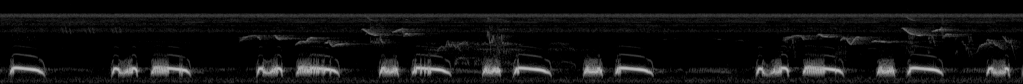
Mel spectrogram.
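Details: Spotted dove calling, used as a lure. Long series of soft, low coo phrases, often doubled, with falling tails and short pauses between groups. Distant high chirping birds and a steady hiss in the background.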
